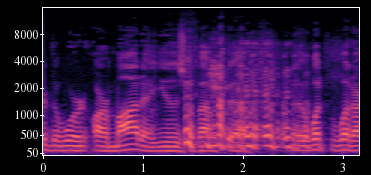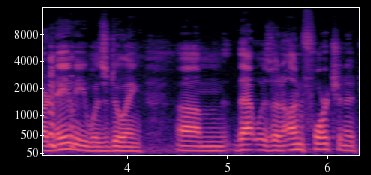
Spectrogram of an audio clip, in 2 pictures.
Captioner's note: laughter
